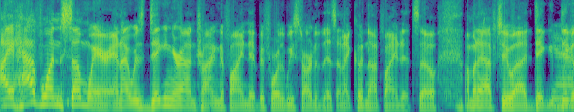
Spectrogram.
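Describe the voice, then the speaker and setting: The pace is fairly quick and the intonation lively. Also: man, medium pitch for a man. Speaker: podcast host, did the intro.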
